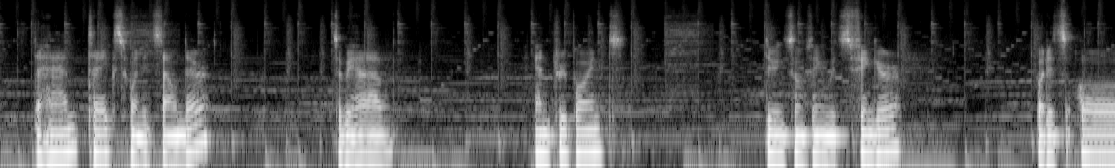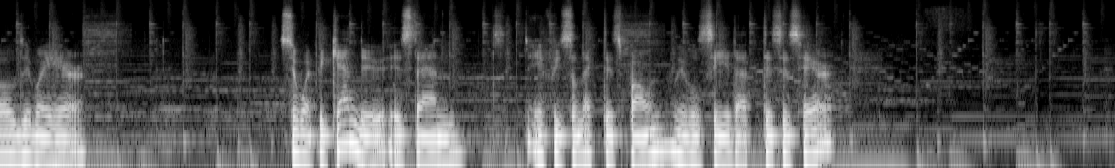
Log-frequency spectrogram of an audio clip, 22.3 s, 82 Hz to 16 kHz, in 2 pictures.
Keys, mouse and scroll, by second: 15.3 s, 15.9 click.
